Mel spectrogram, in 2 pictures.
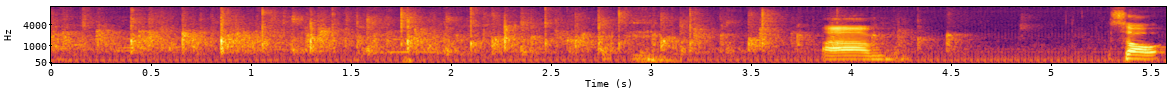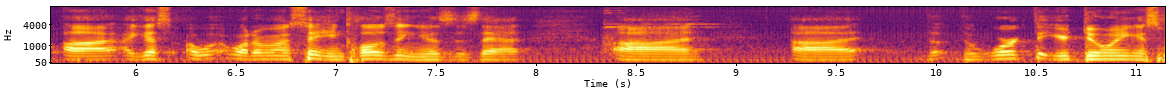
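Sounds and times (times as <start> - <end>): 
crowd applause: 0.0 - 4.7
speech: 3.9 - 4.4, 5.3 - 11.1.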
